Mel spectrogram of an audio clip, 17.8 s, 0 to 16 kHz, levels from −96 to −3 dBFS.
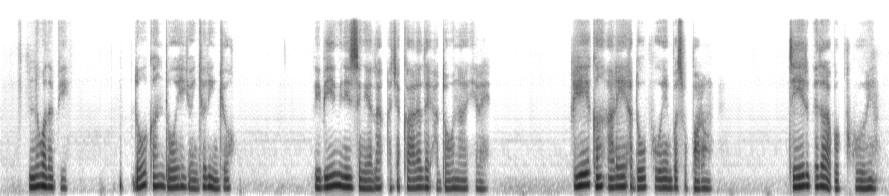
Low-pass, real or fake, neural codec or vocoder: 10.8 kHz; fake; codec, 24 kHz, 0.5 kbps, DualCodec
